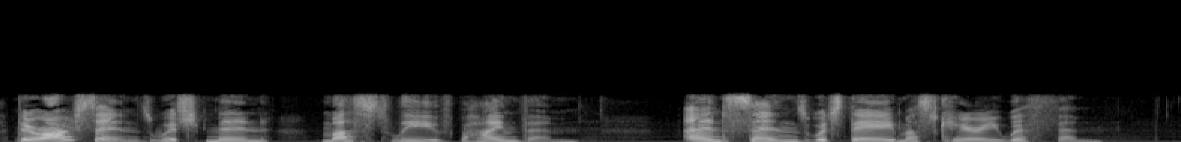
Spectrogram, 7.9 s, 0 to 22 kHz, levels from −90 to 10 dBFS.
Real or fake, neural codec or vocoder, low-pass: fake; vocoder, 44.1 kHz, 128 mel bands every 256 samples, BigVGAN v2; 7.2 kHz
